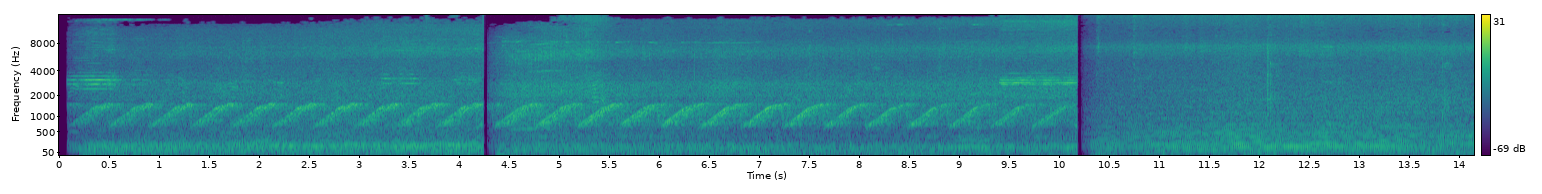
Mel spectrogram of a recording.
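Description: An emergency-vehicle siren on a fast repeating rising yelp, about three sweeps a second, over road traffic rumble. The siren cuts off about two-thirds of the way through, leaving traffic and engine noise.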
